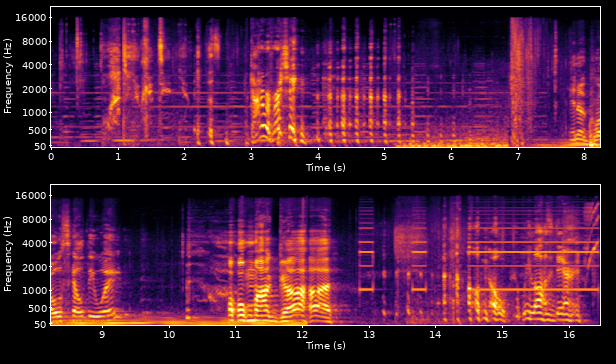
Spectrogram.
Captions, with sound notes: - Why do you continue... - It's kind of refreshing! (Laughing) In a gross healthy way. Oh my god! (Flat Line Tone) Oh no, we lost Darren.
